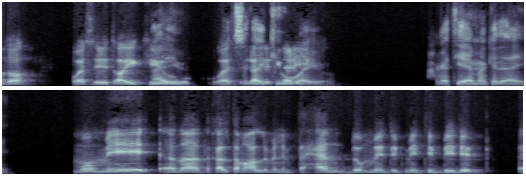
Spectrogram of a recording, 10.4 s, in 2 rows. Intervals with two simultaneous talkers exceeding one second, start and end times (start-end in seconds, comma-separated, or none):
1.5-3.2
